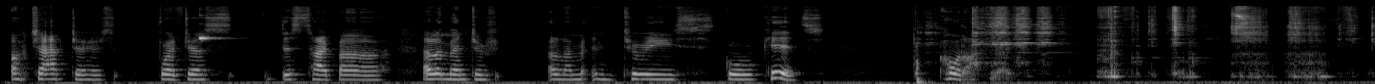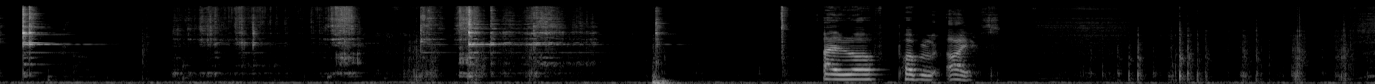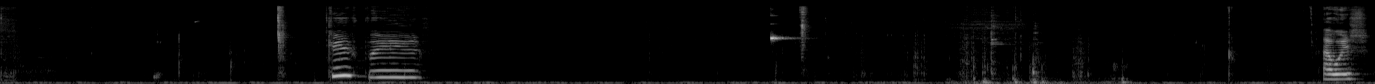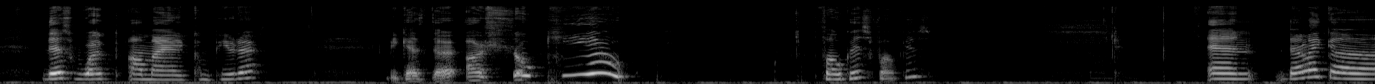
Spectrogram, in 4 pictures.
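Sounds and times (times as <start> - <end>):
high squeak-like tone: 2.0 - 2.6
bottle clinking and knocking: 20.3 - 20.7
rustling and light knocks: 36.4 - 39.2.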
